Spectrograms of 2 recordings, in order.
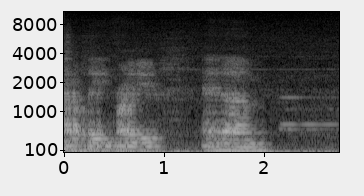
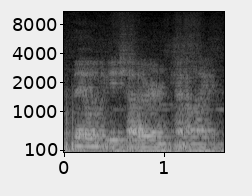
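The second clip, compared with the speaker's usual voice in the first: ordinary talk, nothing marked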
